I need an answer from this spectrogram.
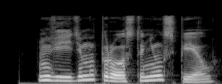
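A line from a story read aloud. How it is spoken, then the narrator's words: Feigned sigh. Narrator (Russian): лицемерно вздохнула Кейтлин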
